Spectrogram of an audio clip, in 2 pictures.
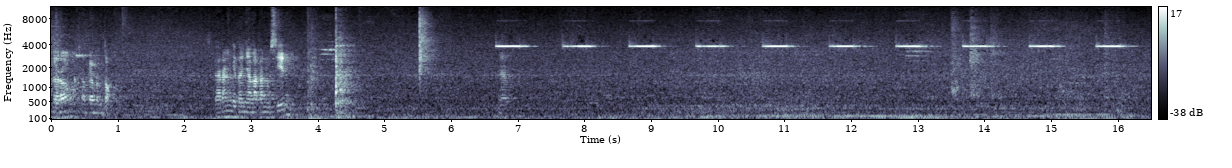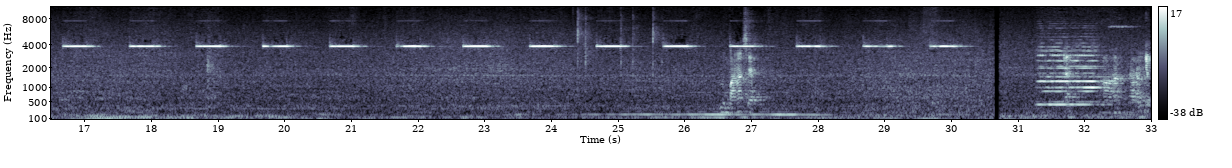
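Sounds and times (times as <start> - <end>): steam press beeping: 6.7 - 26.3, 27.7 - 30.4.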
